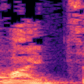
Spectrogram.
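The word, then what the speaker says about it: Vybz: come si pronuncia Vibes, io avrei detto Vibes, Susanna diceva Vibes, allora abbiamo detto Vibes.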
